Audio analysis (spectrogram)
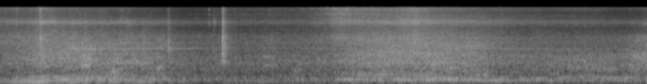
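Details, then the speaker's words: Fuel-injected motorcycle that suddenly died, now restarted after loss of compression from dirt on the valve seat was addressed; small engine steady at idle amid street traffic, no misfire, running normally. "ah sekarang sudah hidup. Kalau sudah hidup begini, kita pakai starter pelan pun bisa seharusnya."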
